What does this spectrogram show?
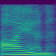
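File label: "ions", US English pronunciation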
